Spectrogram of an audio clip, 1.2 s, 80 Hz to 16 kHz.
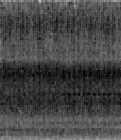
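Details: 2011 Ford F-150 XLT, 5.0 V8, about 38,510 km: smooth, even hum and fan rush with hood open, no ticks, knocks or misses; seller reports occasional catalytic converter code; normal idle.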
